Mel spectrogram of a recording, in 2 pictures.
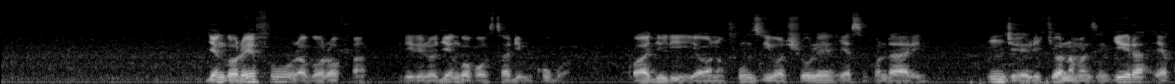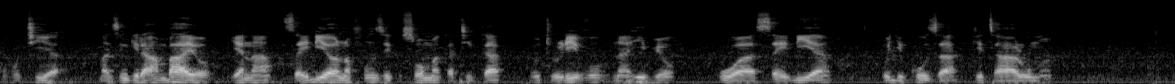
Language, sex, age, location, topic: Swahili, male, 25-35, Dar es Salaam, education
